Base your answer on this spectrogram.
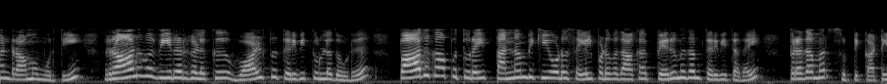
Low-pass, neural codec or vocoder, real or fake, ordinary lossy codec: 5.4 kHz; none; real; none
